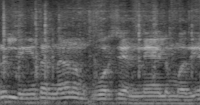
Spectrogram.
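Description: A person speaking; no other sound stands out.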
